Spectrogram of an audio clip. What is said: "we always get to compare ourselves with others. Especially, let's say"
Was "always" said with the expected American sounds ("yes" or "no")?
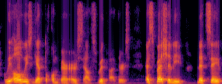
no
